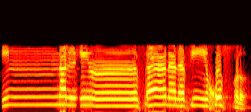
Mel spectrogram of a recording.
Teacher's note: تو اب یہ کہ حروف اخفا میں سے، لہذا ایک الف کی مقدار میں غنہ کریں گے اخفا کا، یعنی ناک میں آواز کو ایک الف کی مقدار میں چھپائیں گے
